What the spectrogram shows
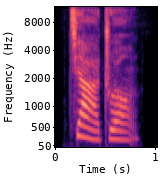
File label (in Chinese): "嫁妆", Chinese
